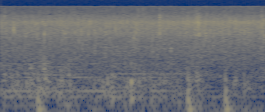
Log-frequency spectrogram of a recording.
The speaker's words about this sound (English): Now, you find yourself on the outdoors of the prison. It is raining as you come outside. The storm clouds you saw as you were coming in have coalesced into a pretty heavy downpour.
